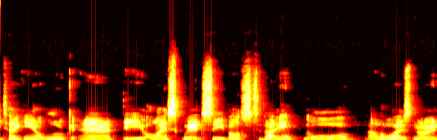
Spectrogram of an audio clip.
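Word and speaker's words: I²C: actually works with i2c i typically will pronounce it i2c simply because it's easier even though technically it's i squared c um so we'll have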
